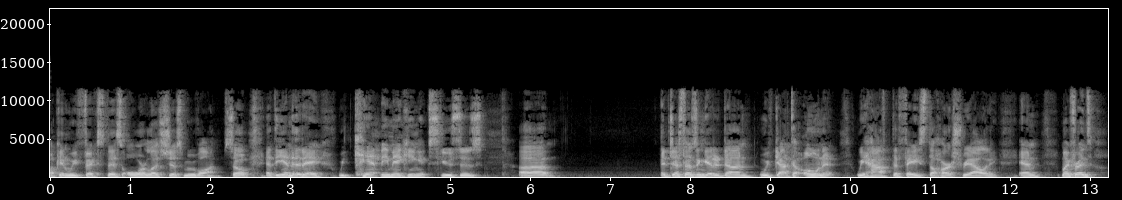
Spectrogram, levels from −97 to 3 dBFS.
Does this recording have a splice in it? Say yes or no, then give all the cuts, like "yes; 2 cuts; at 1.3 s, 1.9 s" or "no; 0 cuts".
no; 0 cuts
